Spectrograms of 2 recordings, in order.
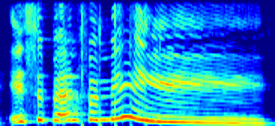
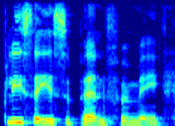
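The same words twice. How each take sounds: First: "It's a pen for me!" said slowly, higher and louder, stretched out; a playful put-on "It's a pen for me!", slow and raised; slow drawn-out performed line. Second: Said in the usual way.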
